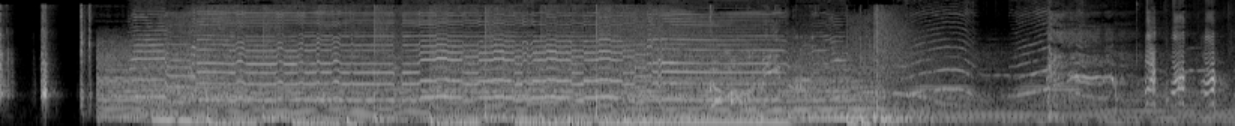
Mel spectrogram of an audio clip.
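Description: A bagpipe plays a steady, buzzing drone under a reedy melody, joined by bright electronic iPhone ringtone tones played from a cassette, a bagpipe and iPhone duet of a jingle. The blend runs loud for several seconds and then breaks into a few short, chirpy bursts.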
